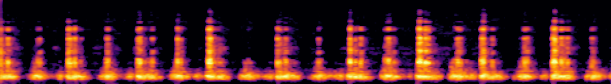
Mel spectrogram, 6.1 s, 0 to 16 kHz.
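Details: Doppler heart sounds from a female over the tricuspid valve: rhythmic whooshing pulses at about 86 a minute with faint clicks.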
